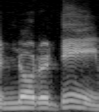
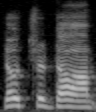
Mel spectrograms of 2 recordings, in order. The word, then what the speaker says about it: Notre Dame: a fighting Irish college Notre Dame is the cathedral in France remember that pronunciation that's the key difference here the other one is pronounced American yeah it's funny because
